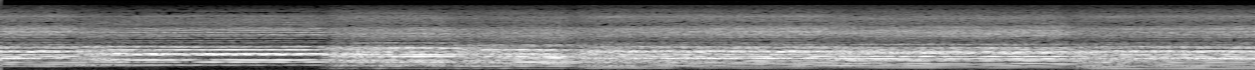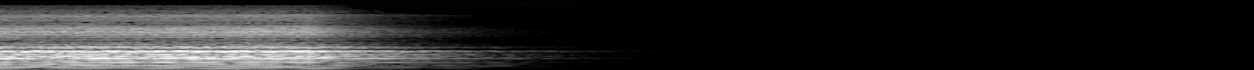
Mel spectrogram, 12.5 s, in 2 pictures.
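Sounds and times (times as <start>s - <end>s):
SATB choir part practice: 0.0s - 8.6s.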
